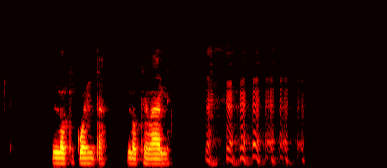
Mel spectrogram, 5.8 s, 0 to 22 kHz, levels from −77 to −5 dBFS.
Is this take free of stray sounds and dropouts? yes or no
no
